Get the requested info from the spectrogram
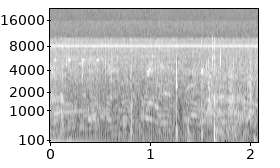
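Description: Near silence: faint outdoor background with a couple of faint single ticks.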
